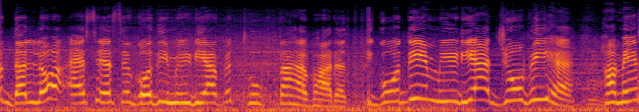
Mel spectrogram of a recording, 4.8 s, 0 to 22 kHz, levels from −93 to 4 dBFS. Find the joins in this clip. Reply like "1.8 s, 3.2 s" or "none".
2.7 s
